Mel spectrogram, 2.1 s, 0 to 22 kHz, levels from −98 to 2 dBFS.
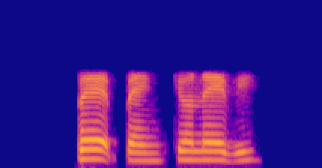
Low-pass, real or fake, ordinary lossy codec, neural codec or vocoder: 3.6 kHz; real; Opus, 24 kbps; none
